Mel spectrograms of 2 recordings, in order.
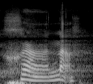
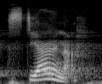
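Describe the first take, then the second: First: The start is one plain sh sound. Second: Every letter of the start is sounded separately. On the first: This is how people elsewhere in Sweden say it. "you don't say stjärna for star" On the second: This is how it is said in the local dialect. "you actually pronounce all of the letters in the sh sound"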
